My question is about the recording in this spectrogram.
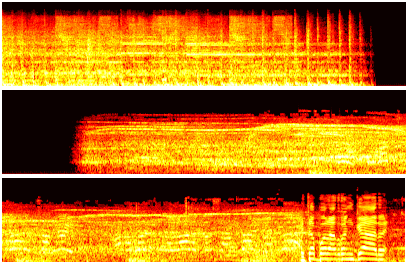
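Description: Television station ident music that cuts off abruptly about four seconds in. About a second of silence follows, then the steady noise of a basketball arena crowd.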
